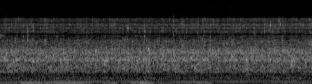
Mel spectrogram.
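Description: Water pours onto the soil of a newly formed flower bed in a garden, a steady close trickling stream for a few seconds with no voices.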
